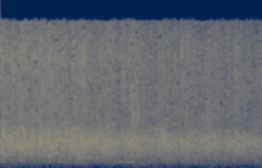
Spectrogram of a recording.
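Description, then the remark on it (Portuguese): Steady applause from an audience for the candidates for a baptism taking place the next Sunday, a dense wash of many hands clapping at an even level throughout, with no distinct individual claps standing out and no voices above it. “Vamos aplaudi-los agora?”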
